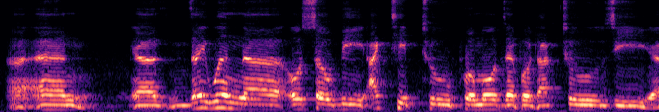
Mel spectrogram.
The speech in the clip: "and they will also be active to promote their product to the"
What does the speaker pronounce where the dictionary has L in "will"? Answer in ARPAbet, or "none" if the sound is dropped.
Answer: N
